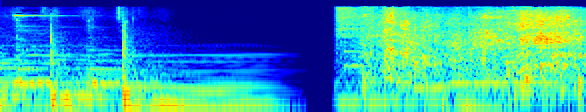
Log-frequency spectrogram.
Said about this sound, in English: It's the sound of a skater dropping her phone and smashing it on the ice.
